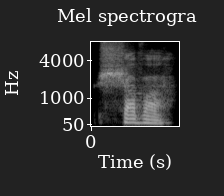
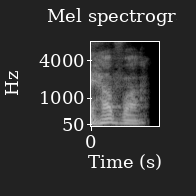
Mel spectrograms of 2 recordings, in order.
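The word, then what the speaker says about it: חַוָּה: Se você vê aí que está escrito Shavá, como se fosse o C cedilha, o X, mas a pronúncia é com R.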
